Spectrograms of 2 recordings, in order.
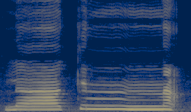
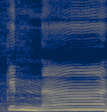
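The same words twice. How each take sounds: First: "लाकिन्ना" chanted loud and slow, long nn, short na; short final alif. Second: "किन्ना" with a long final naa; wrongly stretched ending. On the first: Teacher answering how to read, "लाकिन्ना" with short final na. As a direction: hold "लाकिन्ना" on the nn, not the ending. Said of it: "क्या पढ़ेंगे?". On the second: Teacher showing the wrong reading, "किन्ना" with stretched ending. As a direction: drag out the last vowel of "किन्ना". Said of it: "किन्ना नहीं पढ़ेंगे". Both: Shown as a demonstration.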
